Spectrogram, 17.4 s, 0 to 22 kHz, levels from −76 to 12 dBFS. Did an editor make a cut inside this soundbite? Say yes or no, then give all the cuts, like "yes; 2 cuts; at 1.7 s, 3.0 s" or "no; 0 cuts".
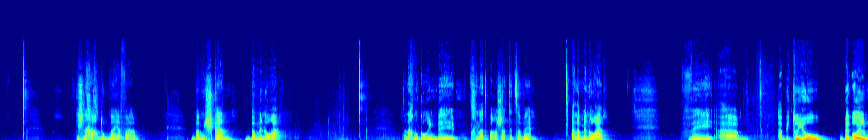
no; 0 cuts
